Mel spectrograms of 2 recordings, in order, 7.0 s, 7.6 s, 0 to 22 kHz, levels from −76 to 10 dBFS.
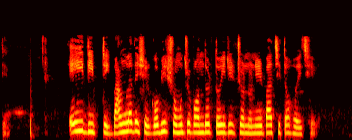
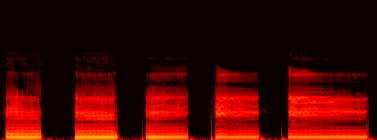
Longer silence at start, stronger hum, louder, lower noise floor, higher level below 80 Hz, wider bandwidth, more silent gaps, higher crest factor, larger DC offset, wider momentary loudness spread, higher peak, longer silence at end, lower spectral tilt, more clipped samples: about the same, 0.05 s vs 0.1 s; neither; first, -14 LUFS vs -30 LUFS; first, -65 dBFS vs -61 dBFS; second, -56 dBFS vs -42 dBFS; first, 8 kHz vs 4.9 kHz; neither; about the same, 14 dB vs 14 dB; neither; about the same, 9 LU vs 10 LU; first, -2 dBFS vs -16 dBFS; first, 0.75 s vs 0.1 s; second, -4 dB/octave vs -9.5 dB/octave; neither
